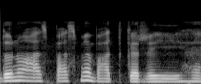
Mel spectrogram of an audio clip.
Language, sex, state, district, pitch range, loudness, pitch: Hindi, male, Karnataka, Bangalore, 135-160 Hz, -18 LUFS, 140 Hz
